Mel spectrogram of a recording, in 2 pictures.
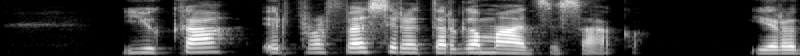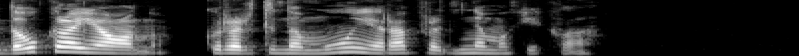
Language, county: Lithuanian, Vilnius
